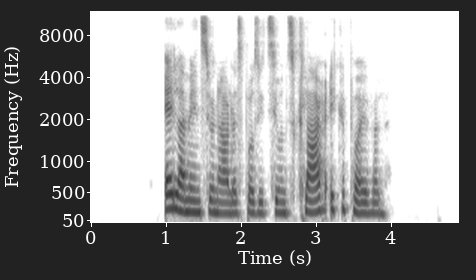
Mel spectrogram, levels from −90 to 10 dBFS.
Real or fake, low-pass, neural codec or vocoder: fake; 10.8 kHz; autoencoder, 48 kHz, 128 numbers a frame, DAC-VAE, trained on Japanese speech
